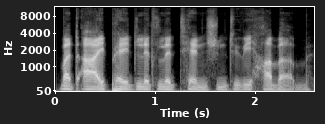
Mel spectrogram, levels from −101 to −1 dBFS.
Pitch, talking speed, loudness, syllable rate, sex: 90 Hz, 185 wpm, -22 LUFS, 4.8 syllables/s, male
